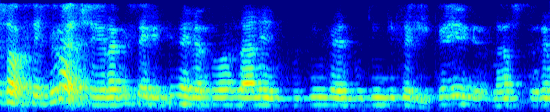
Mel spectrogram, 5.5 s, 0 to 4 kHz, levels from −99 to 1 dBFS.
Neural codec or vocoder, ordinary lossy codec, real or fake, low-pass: codec, 44.1 kHz, 7.8 kbps, DAC; AAC, 32 kbps; fake; 3.6 kHz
